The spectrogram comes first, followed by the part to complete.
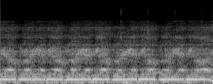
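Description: An amplified voice holds one long, level low note through a PA speaker, over a quick, evenly repeating musical pattern.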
